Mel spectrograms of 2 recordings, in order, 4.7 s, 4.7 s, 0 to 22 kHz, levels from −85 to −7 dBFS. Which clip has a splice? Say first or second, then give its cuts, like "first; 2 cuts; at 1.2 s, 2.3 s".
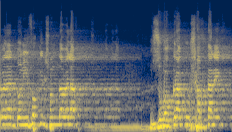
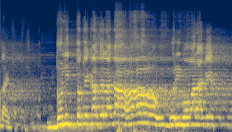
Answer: first; 1 cut; at 2.8 s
